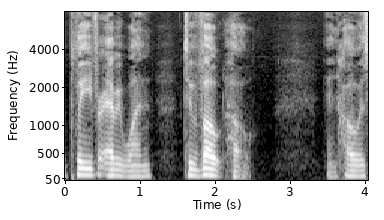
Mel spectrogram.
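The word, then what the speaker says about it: Heaux: ended with a plea for everyone to vote Hough. And Hough is spelled H-E-A-U-X.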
